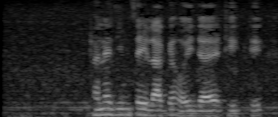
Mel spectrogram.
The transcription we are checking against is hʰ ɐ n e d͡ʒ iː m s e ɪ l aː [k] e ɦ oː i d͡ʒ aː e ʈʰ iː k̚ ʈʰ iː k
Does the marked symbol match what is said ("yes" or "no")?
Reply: yes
